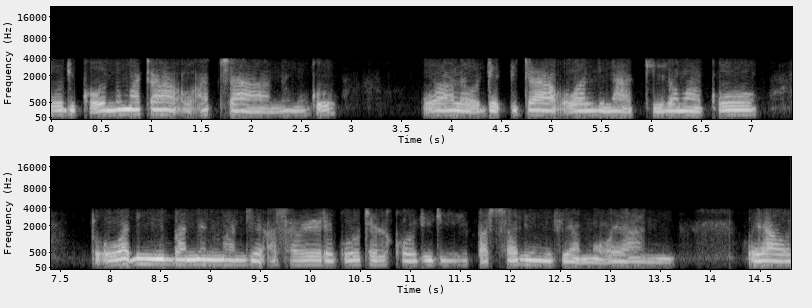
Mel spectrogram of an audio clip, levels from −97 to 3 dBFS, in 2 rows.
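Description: Speech with tandem speech coding throughout. The sound passed through two speech codecs in a row, each re-encoding the other's damage, which fits GSM full rate followed by G.729A. It sounds rough, muffled and warbly. A spectrogram shows nothing above 3.8 kHz and blotchy, smeared harmonics.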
